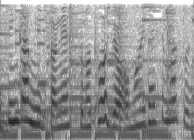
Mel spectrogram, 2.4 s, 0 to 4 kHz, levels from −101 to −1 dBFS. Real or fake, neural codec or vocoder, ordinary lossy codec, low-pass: real; none; none; 3.6 kHz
